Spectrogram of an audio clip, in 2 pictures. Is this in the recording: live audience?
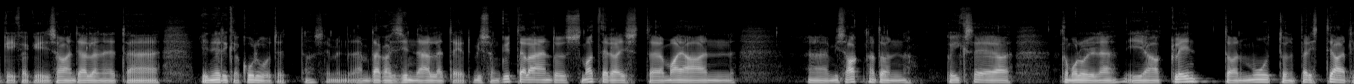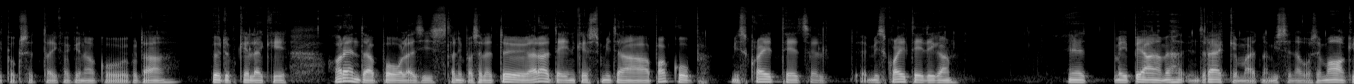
no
